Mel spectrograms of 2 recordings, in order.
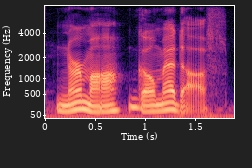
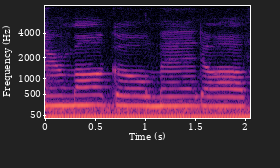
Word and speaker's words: Nurmagomedov: Well, if you look at it though, like Giga Chikadze, it literally looks exactly how it's spelled. Nurmagomedov. You know? Nurmagomedov.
